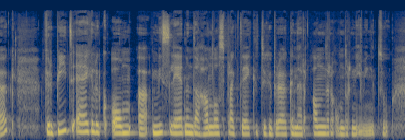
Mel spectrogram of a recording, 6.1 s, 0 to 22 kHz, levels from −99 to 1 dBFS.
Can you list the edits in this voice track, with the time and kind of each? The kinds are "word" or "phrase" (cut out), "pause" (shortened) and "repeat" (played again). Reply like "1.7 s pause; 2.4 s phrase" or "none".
2.3 s phrase

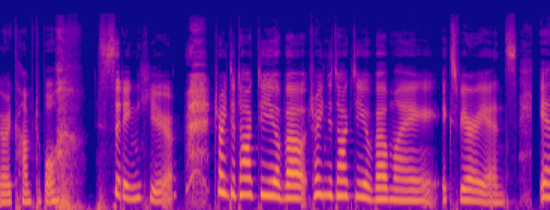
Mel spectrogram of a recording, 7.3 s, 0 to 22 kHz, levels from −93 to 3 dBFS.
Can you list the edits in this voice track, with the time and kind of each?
none

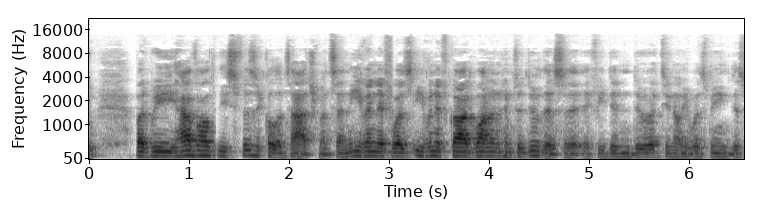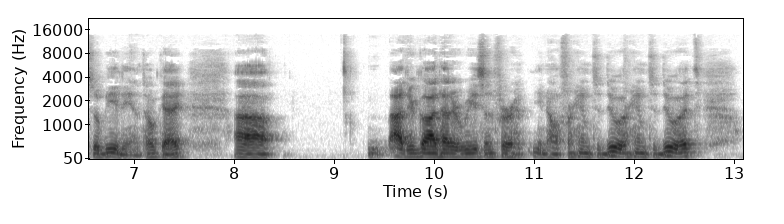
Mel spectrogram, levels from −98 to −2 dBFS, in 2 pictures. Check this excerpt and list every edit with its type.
1.2 s word; 3.0 s word; 11.9 s repeat

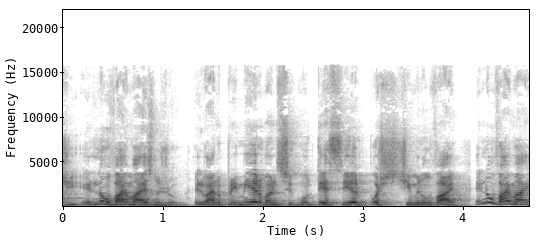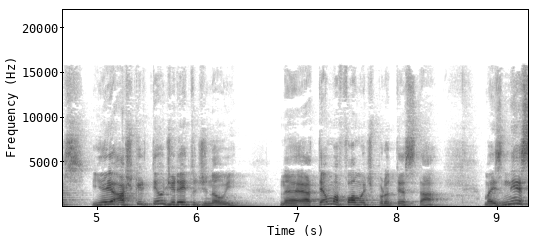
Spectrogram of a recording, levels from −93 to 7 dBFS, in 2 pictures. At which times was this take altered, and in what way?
1.2 s pause; 4.1 s pause

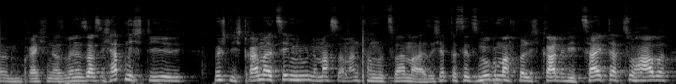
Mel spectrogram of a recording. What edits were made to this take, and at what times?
none

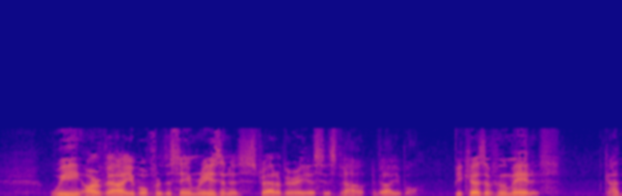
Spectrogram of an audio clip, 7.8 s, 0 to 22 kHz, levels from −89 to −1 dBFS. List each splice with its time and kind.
5.5 s pause

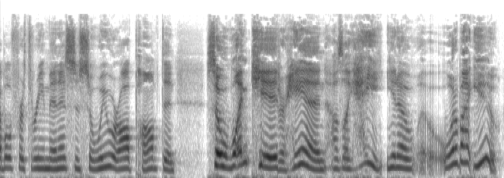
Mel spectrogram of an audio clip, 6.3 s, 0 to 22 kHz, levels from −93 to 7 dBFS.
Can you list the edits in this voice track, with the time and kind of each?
2.3 s pause; 3.5 s phrase

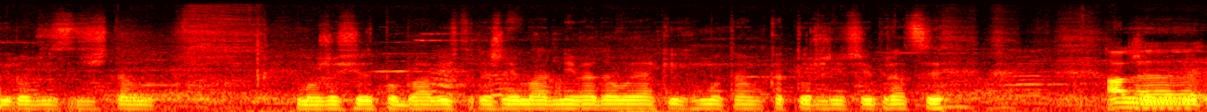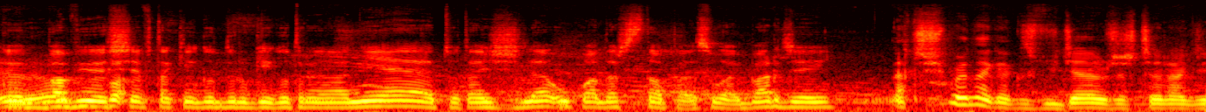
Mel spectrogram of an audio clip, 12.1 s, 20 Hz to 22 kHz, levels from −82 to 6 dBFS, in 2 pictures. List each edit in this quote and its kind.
none

